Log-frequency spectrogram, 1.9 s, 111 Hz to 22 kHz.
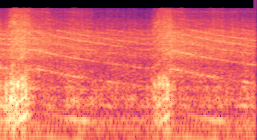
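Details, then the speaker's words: Honda VFR400 NC24 after carb rebuild and balancing, still on pilot jets: two quick, clean throttle blips rise and fall back to a settled tickover without hesitation; ticking over nicely, crisp and responsive. "Obviously these are out because we're on pilot jets, not main. But ticking over very nicely."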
